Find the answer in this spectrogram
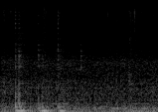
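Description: A person eating rice by hand, close to the microphone: a few soft mouth clicks and low thumps of chewing in the first second, then quieter.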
